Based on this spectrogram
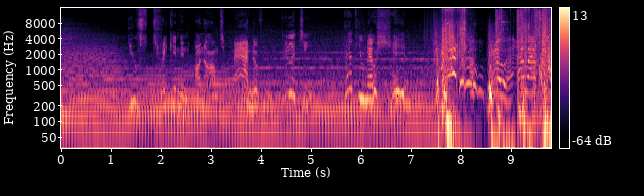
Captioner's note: screams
